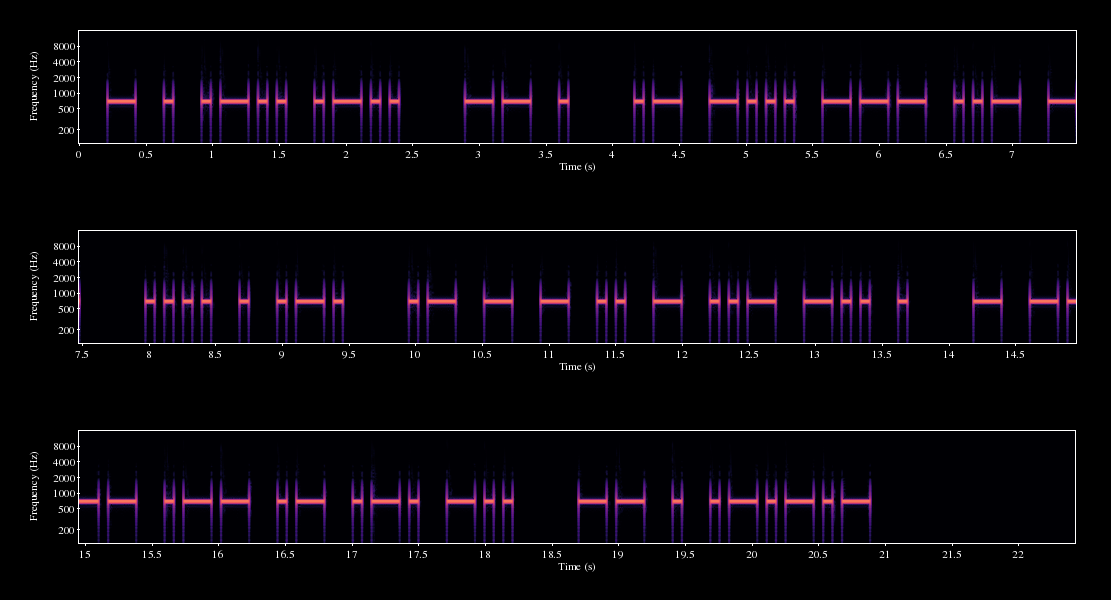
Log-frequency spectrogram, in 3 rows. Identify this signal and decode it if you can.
Morse code, heard as a keyed tone, about 17 wpm, 700 Hz. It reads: TELL ME ABOUT HER ATTITUDE TOWARD ME.
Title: Sentences from Top 1300 Words 17wpm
